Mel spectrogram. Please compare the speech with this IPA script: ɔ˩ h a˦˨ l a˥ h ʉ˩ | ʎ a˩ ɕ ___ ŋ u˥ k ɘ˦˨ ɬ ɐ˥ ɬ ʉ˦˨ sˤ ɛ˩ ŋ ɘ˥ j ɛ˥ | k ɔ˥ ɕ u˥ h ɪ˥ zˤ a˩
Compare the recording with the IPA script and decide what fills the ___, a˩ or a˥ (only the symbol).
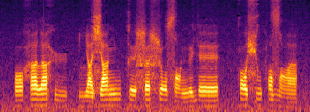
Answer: a˥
